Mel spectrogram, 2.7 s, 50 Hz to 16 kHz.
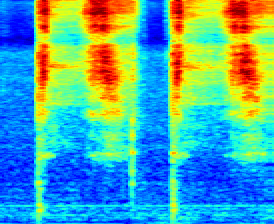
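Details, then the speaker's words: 4L60E input drum air test, reverse input clutch (1950 Chevy pickup build): sharp hissing air bursts about two a second, each fading; normal leakage through the piston bleed hole. "and that leakage you're hearing there is the bleed hole in the piston. A little bit of leakage you're hearing on the 3/4 was this bleed orifice right here."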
